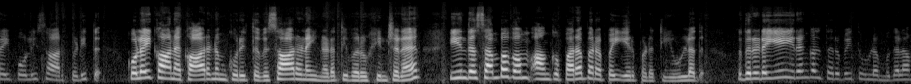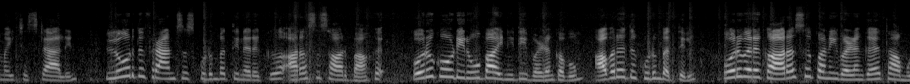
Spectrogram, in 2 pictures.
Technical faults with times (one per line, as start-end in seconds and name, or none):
1.37-7.98 automatic gain falling
8.26-12.09 automatic gain rising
